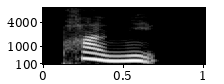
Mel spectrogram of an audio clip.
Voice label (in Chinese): "叛逆", Chinese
